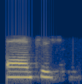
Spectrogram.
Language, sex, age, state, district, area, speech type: Telugu, female, 18-30, Telangana, Vikarabad, rural, conversation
